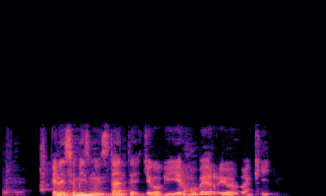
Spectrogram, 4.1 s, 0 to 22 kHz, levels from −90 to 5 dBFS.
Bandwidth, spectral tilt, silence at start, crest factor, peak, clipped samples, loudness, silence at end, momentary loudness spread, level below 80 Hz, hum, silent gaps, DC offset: 8 kHz; -6 dB/octave; 0.05 s; 14 dB; -2 dBFS; under 0.1%; -15 LUFS; 0.75 s; 19 LU; -52 dBFS; none; 0.42-0.48 s; under 0.1%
